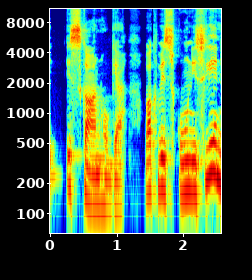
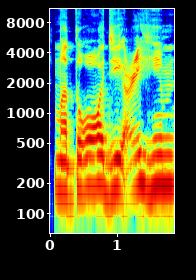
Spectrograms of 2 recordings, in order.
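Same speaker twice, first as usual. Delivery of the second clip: very slow, drawn-out tajweed reading; slow Quran recitation; much slower than usual. Shown as a demonstration. Teacher reciting slowly for her students. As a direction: stretch the word out as in recitation. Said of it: "teacher recites Quran word".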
